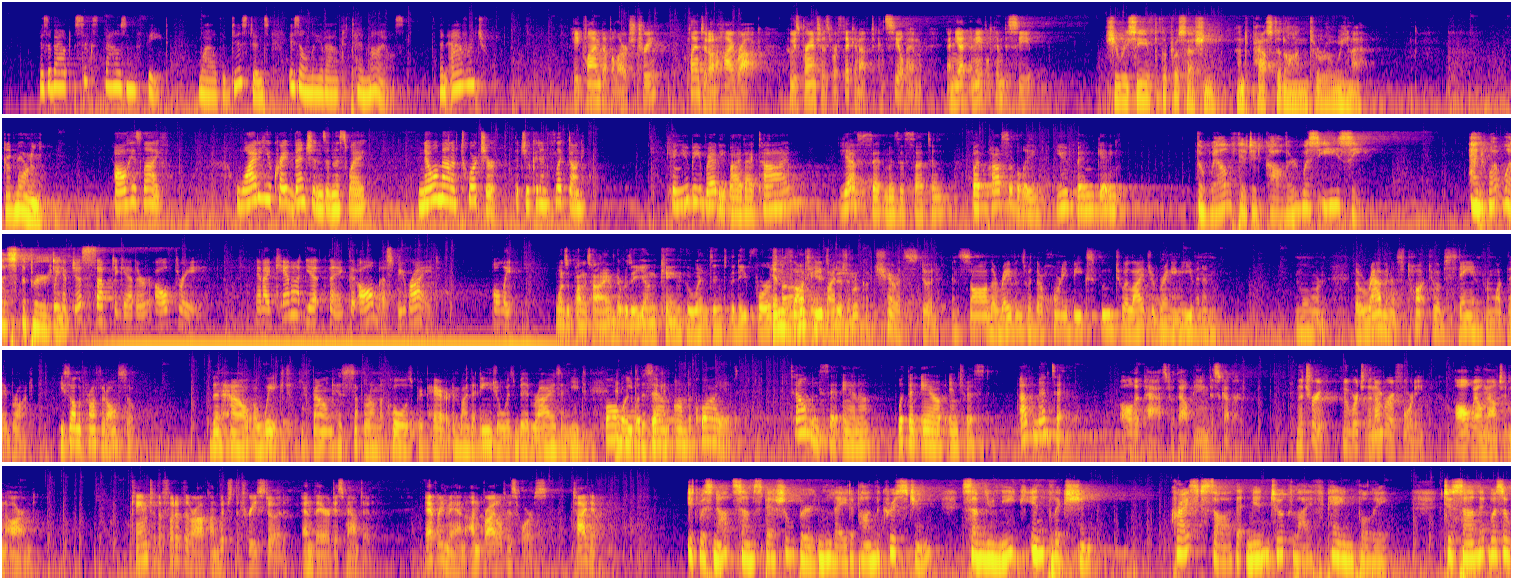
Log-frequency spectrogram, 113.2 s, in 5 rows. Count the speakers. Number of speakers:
nine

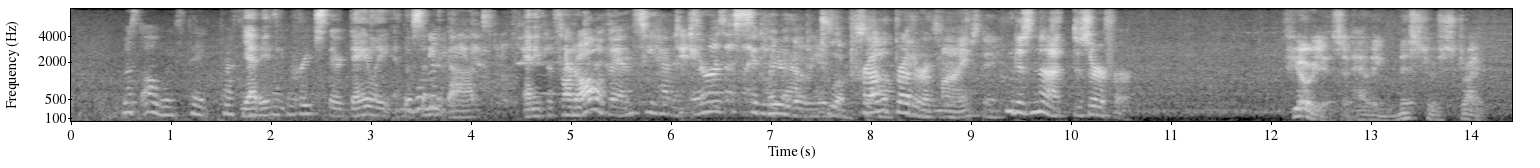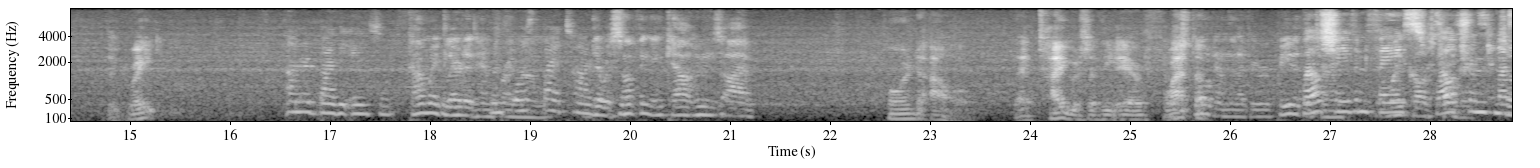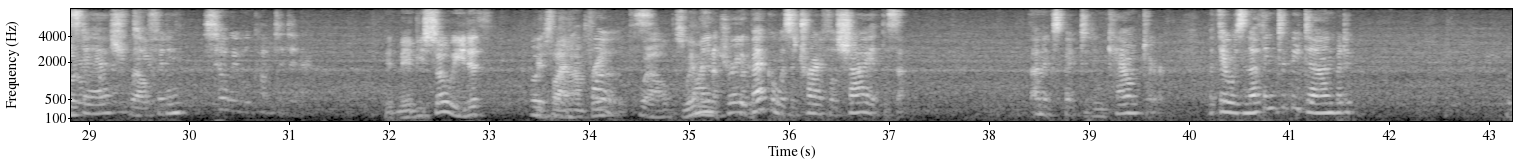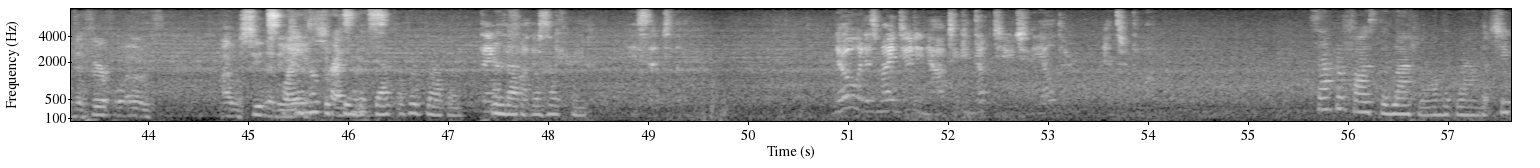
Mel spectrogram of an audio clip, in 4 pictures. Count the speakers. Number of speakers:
seven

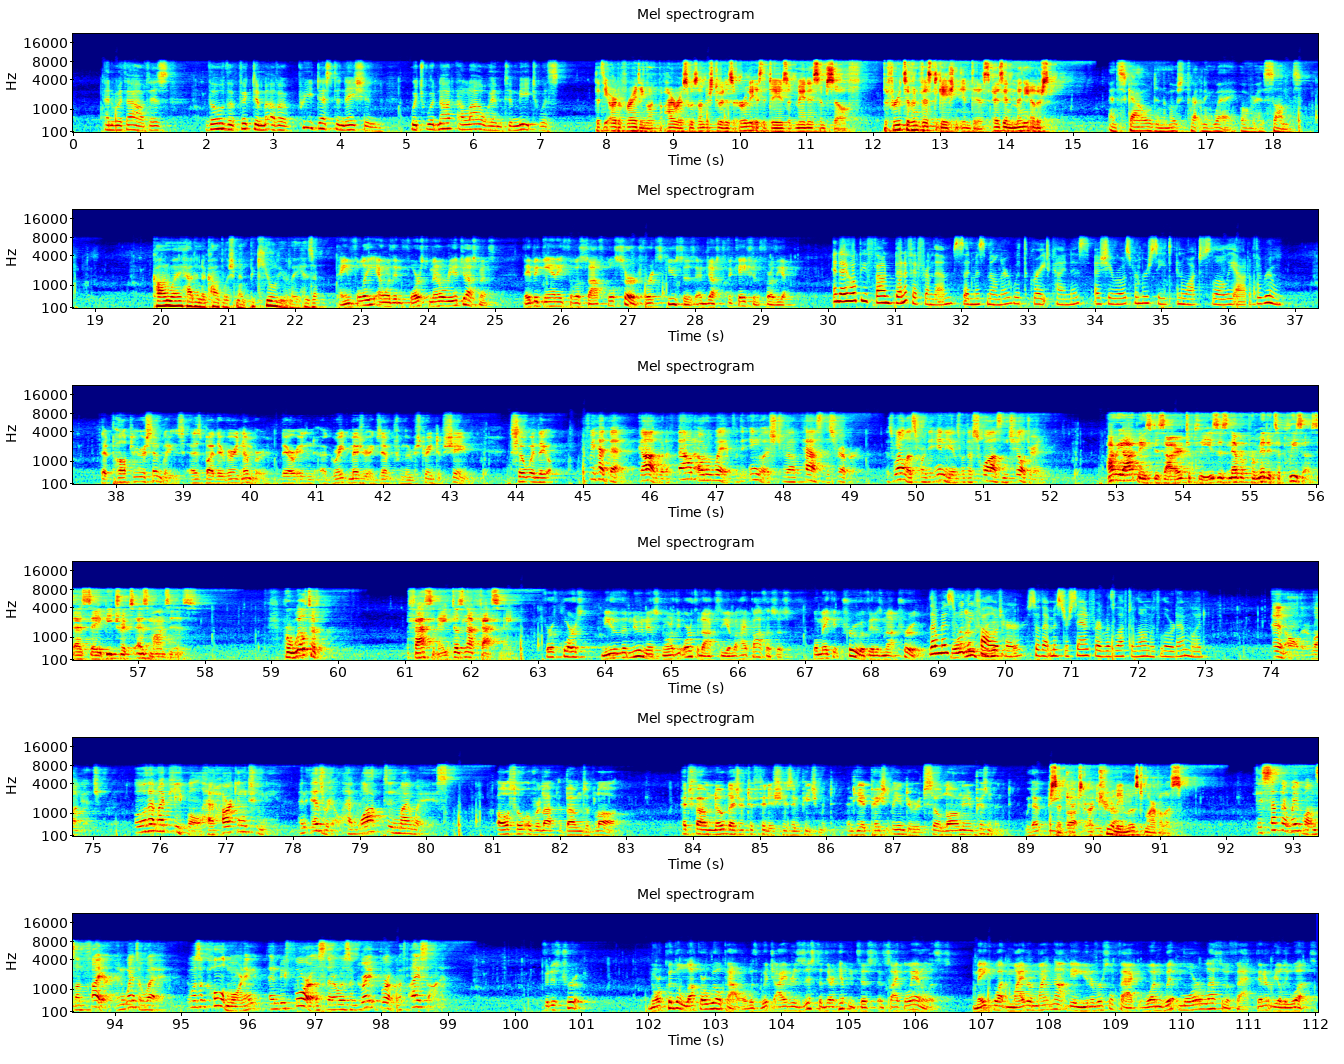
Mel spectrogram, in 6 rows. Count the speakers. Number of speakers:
eight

